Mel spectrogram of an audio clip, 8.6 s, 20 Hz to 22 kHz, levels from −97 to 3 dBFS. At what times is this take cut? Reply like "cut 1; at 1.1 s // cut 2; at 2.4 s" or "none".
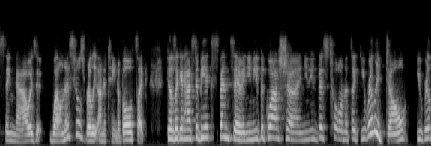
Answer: none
